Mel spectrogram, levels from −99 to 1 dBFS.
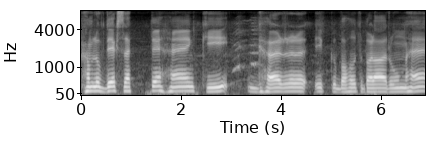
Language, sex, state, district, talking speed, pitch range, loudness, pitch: Hindi, male, Odisha, Malkangiri, 105 wpm, 130-155 Hz, -16 LUFS, 140 Hz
